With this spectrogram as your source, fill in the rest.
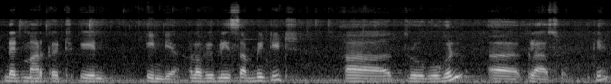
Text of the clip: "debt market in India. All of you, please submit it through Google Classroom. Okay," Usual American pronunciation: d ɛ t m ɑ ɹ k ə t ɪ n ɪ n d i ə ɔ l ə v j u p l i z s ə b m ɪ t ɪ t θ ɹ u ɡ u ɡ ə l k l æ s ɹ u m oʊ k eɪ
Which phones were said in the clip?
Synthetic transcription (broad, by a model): d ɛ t m ɑ ɹ k ə t ɪ n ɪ n d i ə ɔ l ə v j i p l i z s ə b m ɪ t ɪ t t ɹ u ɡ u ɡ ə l k l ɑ s u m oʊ k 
